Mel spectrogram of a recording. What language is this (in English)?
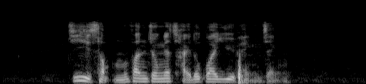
Cantonese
